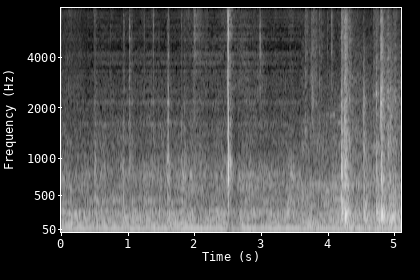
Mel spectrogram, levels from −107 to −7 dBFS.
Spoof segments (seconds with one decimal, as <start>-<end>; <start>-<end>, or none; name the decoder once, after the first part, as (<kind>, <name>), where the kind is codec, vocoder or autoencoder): 0.0-3.6 (codec, SNAC)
